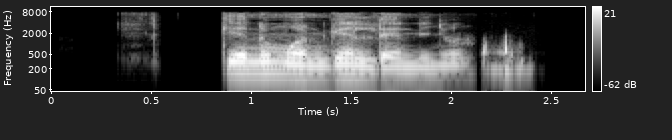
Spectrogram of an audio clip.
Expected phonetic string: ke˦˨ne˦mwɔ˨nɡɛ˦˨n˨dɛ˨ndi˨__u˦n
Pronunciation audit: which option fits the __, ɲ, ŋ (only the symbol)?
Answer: ɲ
